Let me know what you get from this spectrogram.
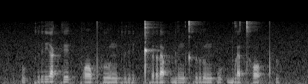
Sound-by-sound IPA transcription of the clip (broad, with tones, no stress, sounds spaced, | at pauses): ʔ u˨˩ ʔ p r i˥˩ a̯ k eː˥˩ k̚ b ɔː˧ pʰ l u˧ n p r i˨˩ t̚ kʰ r a˦˥ p̚ b e˧ n kʰ r u˧ n p u˥˩ ʔ b ɯ˩˦ a̯ tʰ ɔ˦˥ ʔ pʰ ɯ˨˩ k̚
